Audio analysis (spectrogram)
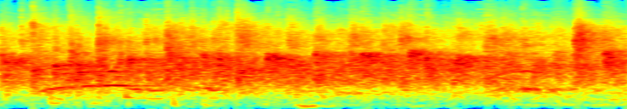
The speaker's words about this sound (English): Wow. Thank you. Wonderful. Should we just give a big round of applause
